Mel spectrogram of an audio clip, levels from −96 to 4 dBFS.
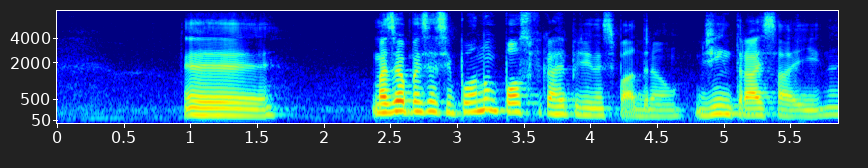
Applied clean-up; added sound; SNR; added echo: none; none; none; none.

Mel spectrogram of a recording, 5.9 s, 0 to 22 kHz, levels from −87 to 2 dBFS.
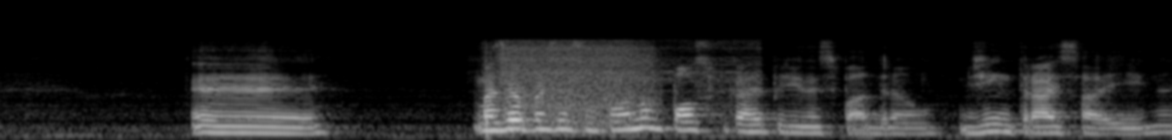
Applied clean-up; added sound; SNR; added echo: none; Fire; 10 dB; reverberation time 0.4 s.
